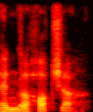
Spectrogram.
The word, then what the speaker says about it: Hoxha: Enver Hoxha. It's spelled Hoxha, but Enver Hoxha is how you say it.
